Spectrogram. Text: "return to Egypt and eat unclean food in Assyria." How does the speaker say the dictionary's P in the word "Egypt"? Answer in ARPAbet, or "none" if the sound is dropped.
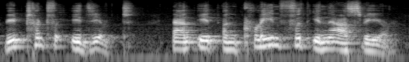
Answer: P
